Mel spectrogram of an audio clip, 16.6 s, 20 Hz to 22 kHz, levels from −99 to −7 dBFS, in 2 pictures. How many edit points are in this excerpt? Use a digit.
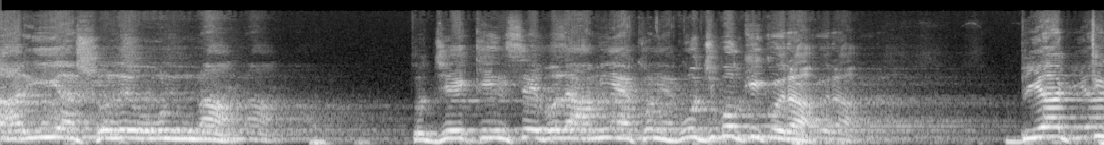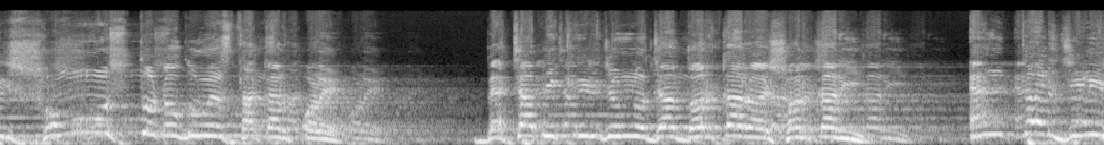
0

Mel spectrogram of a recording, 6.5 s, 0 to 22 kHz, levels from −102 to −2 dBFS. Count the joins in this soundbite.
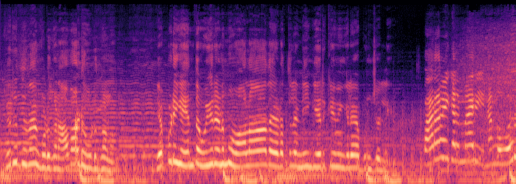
1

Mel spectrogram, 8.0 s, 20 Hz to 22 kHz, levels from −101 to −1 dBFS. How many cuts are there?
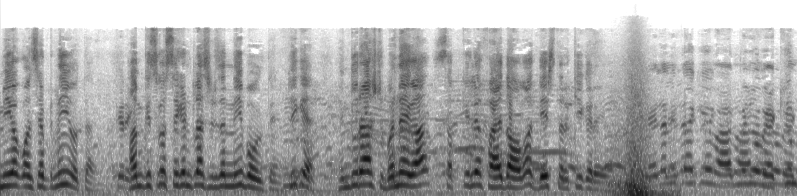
1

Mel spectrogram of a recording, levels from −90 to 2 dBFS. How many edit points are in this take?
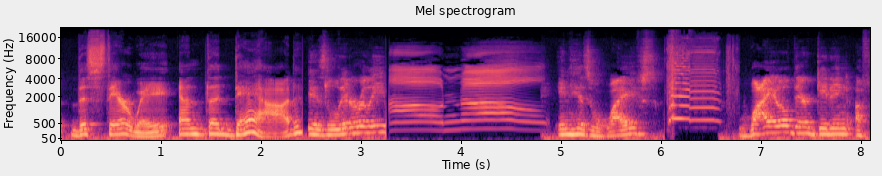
1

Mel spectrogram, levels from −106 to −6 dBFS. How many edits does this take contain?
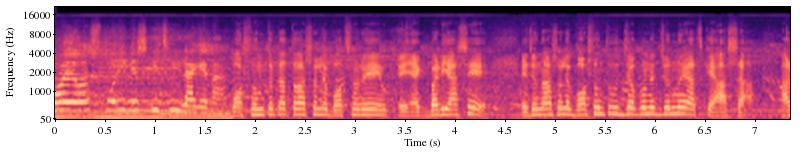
1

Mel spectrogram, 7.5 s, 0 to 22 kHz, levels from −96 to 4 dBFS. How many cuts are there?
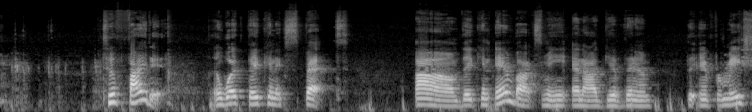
1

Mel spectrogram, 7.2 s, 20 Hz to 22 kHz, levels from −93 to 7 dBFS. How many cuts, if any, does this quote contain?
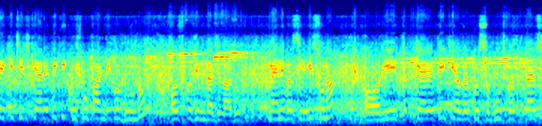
0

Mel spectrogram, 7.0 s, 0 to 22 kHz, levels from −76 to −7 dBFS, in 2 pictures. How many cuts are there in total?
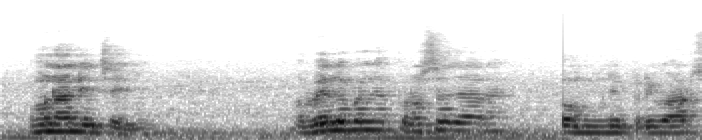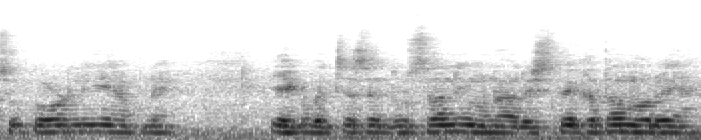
1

